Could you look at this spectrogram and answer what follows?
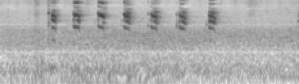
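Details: A purple gallinule at Lake Hollingsworth, Lakeland, Florida, during nest building, gives a quick series of about eight sharp clucking notes, roughly four a second, while asserting territorial pecking order within its group, over a low background rumble.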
